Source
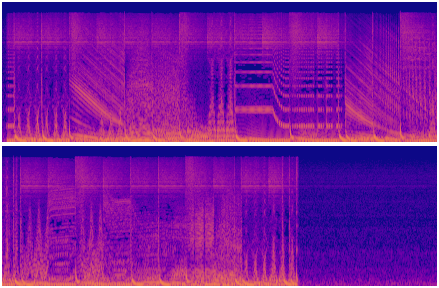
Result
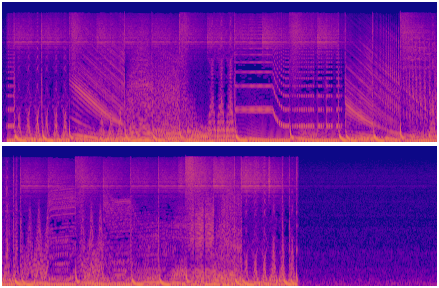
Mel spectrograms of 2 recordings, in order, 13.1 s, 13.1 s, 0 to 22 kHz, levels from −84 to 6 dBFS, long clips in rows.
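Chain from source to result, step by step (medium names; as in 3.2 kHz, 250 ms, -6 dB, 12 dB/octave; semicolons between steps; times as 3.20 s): 9.17–10.55 s: treble shelf 5.5 kHz +9.5 dB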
